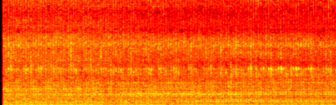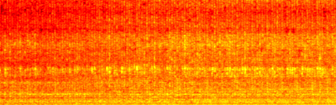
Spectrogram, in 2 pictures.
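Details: Truck running at idle after the internally fried engine computer behind its no-start was replaced; a steady, even idle with a smooth low rumble and no misses, knocks or surges, running normally.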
